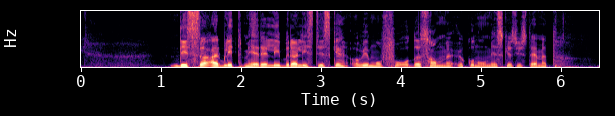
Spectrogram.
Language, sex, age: Norwegian, male, 43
